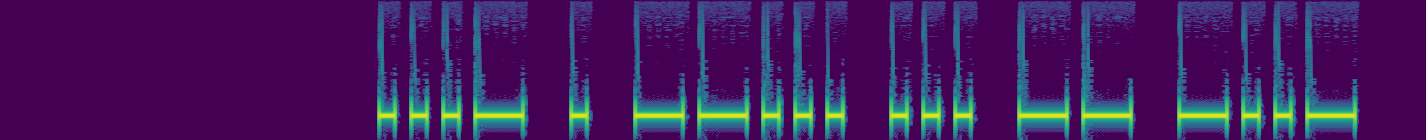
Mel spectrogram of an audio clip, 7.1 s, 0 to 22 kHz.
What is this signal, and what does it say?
Morse code, heard as a keyed tone, about 15 wpm, 700 Hz. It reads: VE7SMX
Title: DXCC-100 Call Signs - 6 Characters - Repeated 2x - 15wpm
